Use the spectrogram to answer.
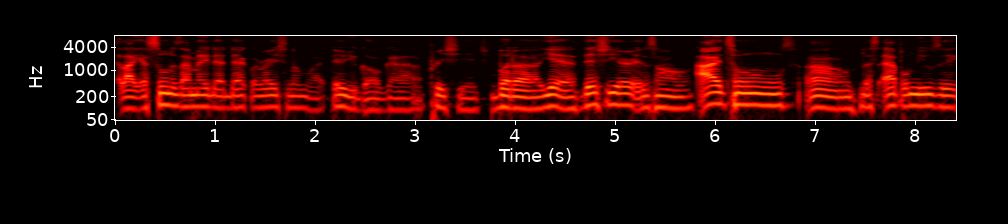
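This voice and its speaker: The speech moves at a moderate pace. The recording is very clean, the background silent. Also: man. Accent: American. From Dayton, Ohio, US. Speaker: rapper. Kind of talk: interview. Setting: radio studio. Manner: casual, hesitant with fillers.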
